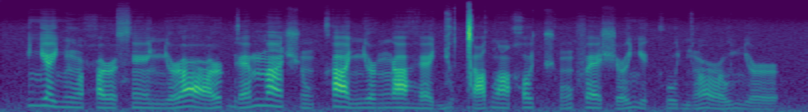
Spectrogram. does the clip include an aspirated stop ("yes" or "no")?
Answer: yes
